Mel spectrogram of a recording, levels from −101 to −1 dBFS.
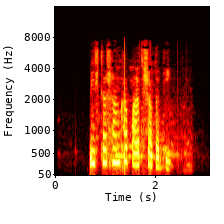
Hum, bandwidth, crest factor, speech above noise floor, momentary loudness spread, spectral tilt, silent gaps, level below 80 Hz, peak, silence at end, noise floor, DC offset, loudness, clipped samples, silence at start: none; 7 kHz; 16 dB; 63 dB; 13 LU; -5.5 dB/octave; none; -60 dBFS; -2 dBFS; 0.8 s; -77 dBFS; under 0.1%; -15 LUFS; under 0.1%; 0.7 s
